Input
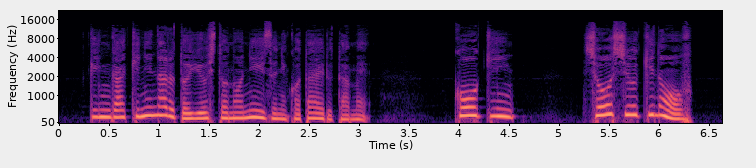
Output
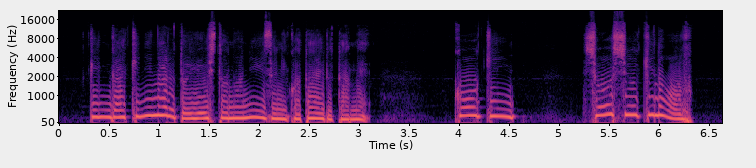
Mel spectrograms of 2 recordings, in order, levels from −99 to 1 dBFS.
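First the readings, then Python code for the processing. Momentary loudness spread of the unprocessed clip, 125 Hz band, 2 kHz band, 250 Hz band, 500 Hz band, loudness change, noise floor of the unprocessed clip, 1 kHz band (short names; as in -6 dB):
9 LU, -3.5 dB, n/a, -8.0 dB, -10.0 dB, -8.0 dB, -79 dBFS, -8.5 dB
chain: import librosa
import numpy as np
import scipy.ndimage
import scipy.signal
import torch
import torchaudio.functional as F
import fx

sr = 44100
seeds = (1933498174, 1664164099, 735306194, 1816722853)

y = fx.peak_eq(x, sr, hz=4200.0, db=-5.5, octaves=0.44)
y = fx.over_compress(y, sr, threshold_db=-27.0, ratio=-1.0)
y = 10.0 ** (-28.0 / 20.0) * np.tanh(y / 10.0 ** (-28.0 / 20.0))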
